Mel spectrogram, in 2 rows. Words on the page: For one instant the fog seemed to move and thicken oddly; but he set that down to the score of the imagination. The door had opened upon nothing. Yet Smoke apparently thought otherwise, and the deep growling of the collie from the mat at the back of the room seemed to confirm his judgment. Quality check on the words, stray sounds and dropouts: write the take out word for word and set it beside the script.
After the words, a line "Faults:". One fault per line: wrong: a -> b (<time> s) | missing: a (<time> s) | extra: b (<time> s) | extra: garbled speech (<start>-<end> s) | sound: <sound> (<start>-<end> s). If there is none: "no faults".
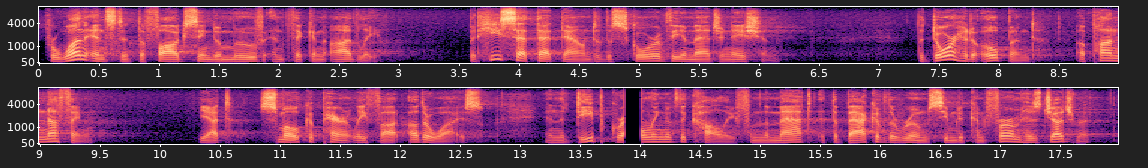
For one instant the fog seemed to move and thicken oddly; but he set that down to the score of the imagination. The door had opened upon nothing. Yet Smoke apparently thought otherwise, and the deep growling of the collie from the mat at the back of the room seemed to confirm his judgment.
Faults:
sound: dropout (13.9-14.0 s)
